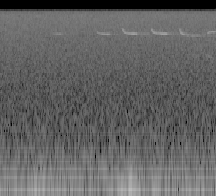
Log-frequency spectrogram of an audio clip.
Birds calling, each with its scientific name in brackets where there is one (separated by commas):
Yellow-rumped Warbler (Setophaga coronata)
